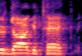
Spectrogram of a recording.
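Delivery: ordinary delivery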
